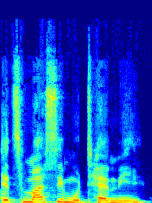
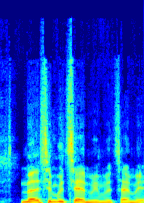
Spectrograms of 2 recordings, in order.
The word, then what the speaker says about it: Mutemi: It's Mercy Mutemi. Mercy Mutemi, okay.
